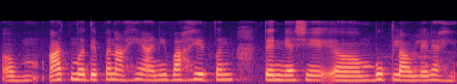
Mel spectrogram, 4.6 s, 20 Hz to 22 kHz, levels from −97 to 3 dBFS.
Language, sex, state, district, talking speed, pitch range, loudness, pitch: Marathi, female, Maharashtra, Dhule, 145 wpm, 215-245 Hz, -18 LUFS, 235 Hz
